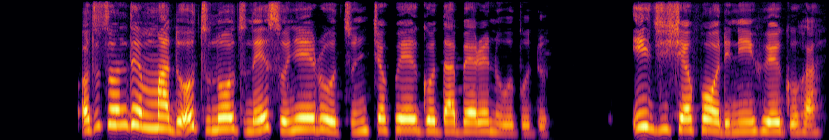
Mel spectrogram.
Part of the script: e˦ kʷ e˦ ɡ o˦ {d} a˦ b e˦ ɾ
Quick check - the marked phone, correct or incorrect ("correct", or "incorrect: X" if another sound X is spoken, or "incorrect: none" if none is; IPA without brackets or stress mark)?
correct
